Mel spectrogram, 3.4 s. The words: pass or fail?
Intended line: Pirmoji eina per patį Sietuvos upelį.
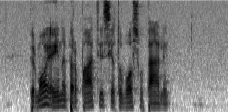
pass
